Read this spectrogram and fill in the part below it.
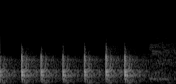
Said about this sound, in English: You ever had anybody knock on your door? Do you ever go to the door and there was nobody there anymore? Who knocked? What was that?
